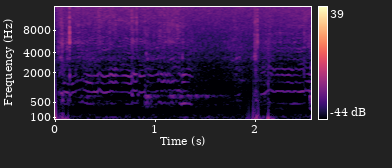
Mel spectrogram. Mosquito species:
Anopheles squamosus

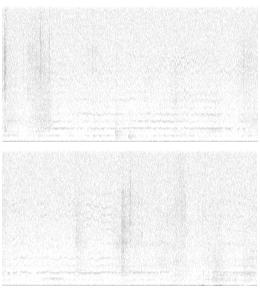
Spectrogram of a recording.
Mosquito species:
Anopheles funestus s.s.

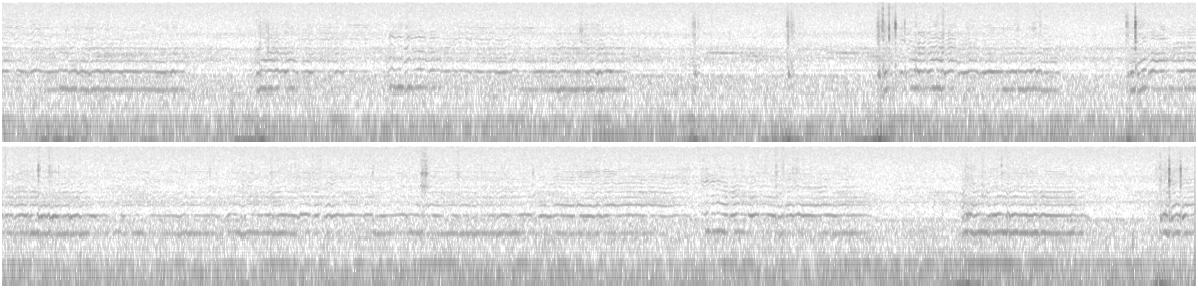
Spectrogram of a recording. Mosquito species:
Anopheles arabiensis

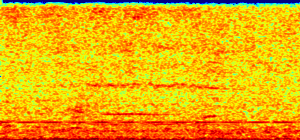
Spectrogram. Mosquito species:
Anopheles gambiae s.s.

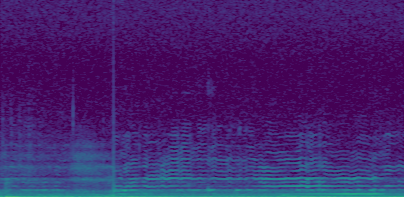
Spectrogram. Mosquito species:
Culex quinquefasciatus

